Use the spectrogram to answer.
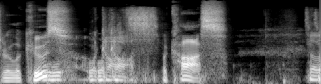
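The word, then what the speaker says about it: LaCosse: He's talking about Matt Lacoste, I believe is how you pronounce it, or Lacoste? Lacoste.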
